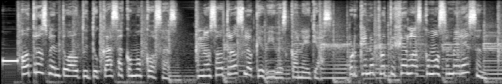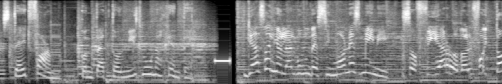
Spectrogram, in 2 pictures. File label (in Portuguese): Neutro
